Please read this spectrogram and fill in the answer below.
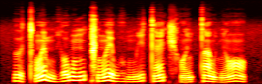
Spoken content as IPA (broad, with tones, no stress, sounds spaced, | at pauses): ɯ˧˩˧ tʼ õ˧˥˧ e̯ m i̤˨˦ o̯ w ũ˦˥ ŋ ǁ ũ˧˥˧ e̯ w o̤˦˨ m i˧˥˧ t ɛ̃˧˥˧ t͡ʃʰ ɔ̃˨˦ ʎ t ã˦˨ w ʎ ɔ̃˧˥˧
